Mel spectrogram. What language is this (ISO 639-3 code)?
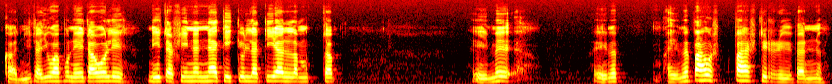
fin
